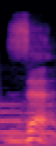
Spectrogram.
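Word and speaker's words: زاي: উচ্চারণ করার সময় অবশ্যই এক আলিফ টেনে পড়তে হবে, এক আলিফ টেনে পড়তে হবে। হরফটি বারিক হরফ, এই জন্যে পাতলা করে উচ্চারণ করতে হবে। জা হরফটির মাখরাজ আপনারা দেখতে পাচ্ছেন, জিহ্বার আগা সামনের নিচের 2 দাঁতের পেট ও আগার সঙ্গে লাগিয়ে উচ্চারিত হয়।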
